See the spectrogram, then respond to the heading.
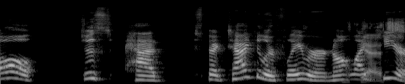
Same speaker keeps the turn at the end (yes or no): yes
